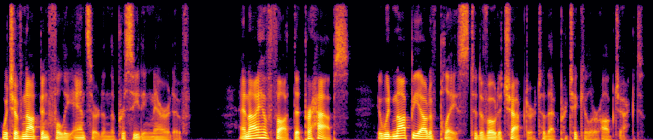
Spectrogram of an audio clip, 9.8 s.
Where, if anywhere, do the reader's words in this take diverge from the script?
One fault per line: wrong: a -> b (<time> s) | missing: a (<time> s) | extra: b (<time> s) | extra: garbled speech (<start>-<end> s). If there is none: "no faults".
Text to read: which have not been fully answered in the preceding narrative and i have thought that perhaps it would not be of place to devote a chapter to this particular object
extra: out (6.3 s)
wrong: this -> that (8.2 s)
